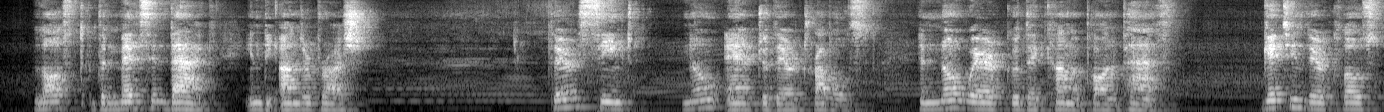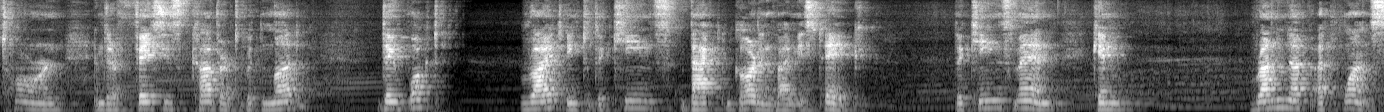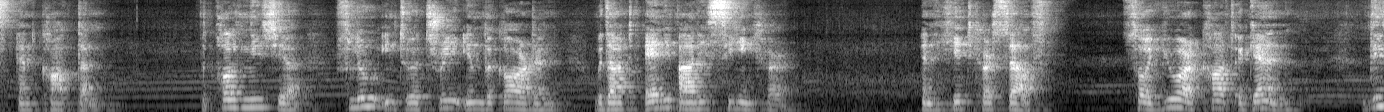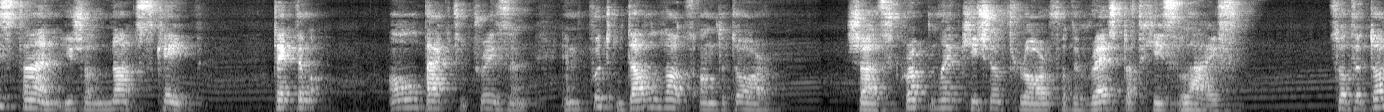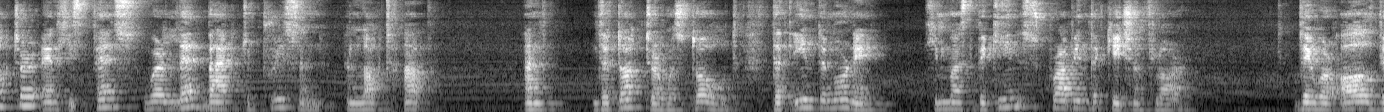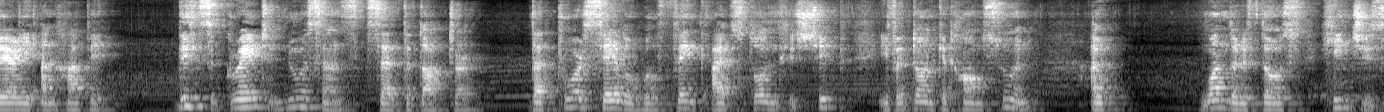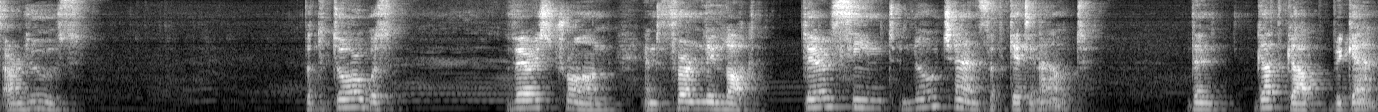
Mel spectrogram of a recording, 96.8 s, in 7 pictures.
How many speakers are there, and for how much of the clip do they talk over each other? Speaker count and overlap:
1, no overlap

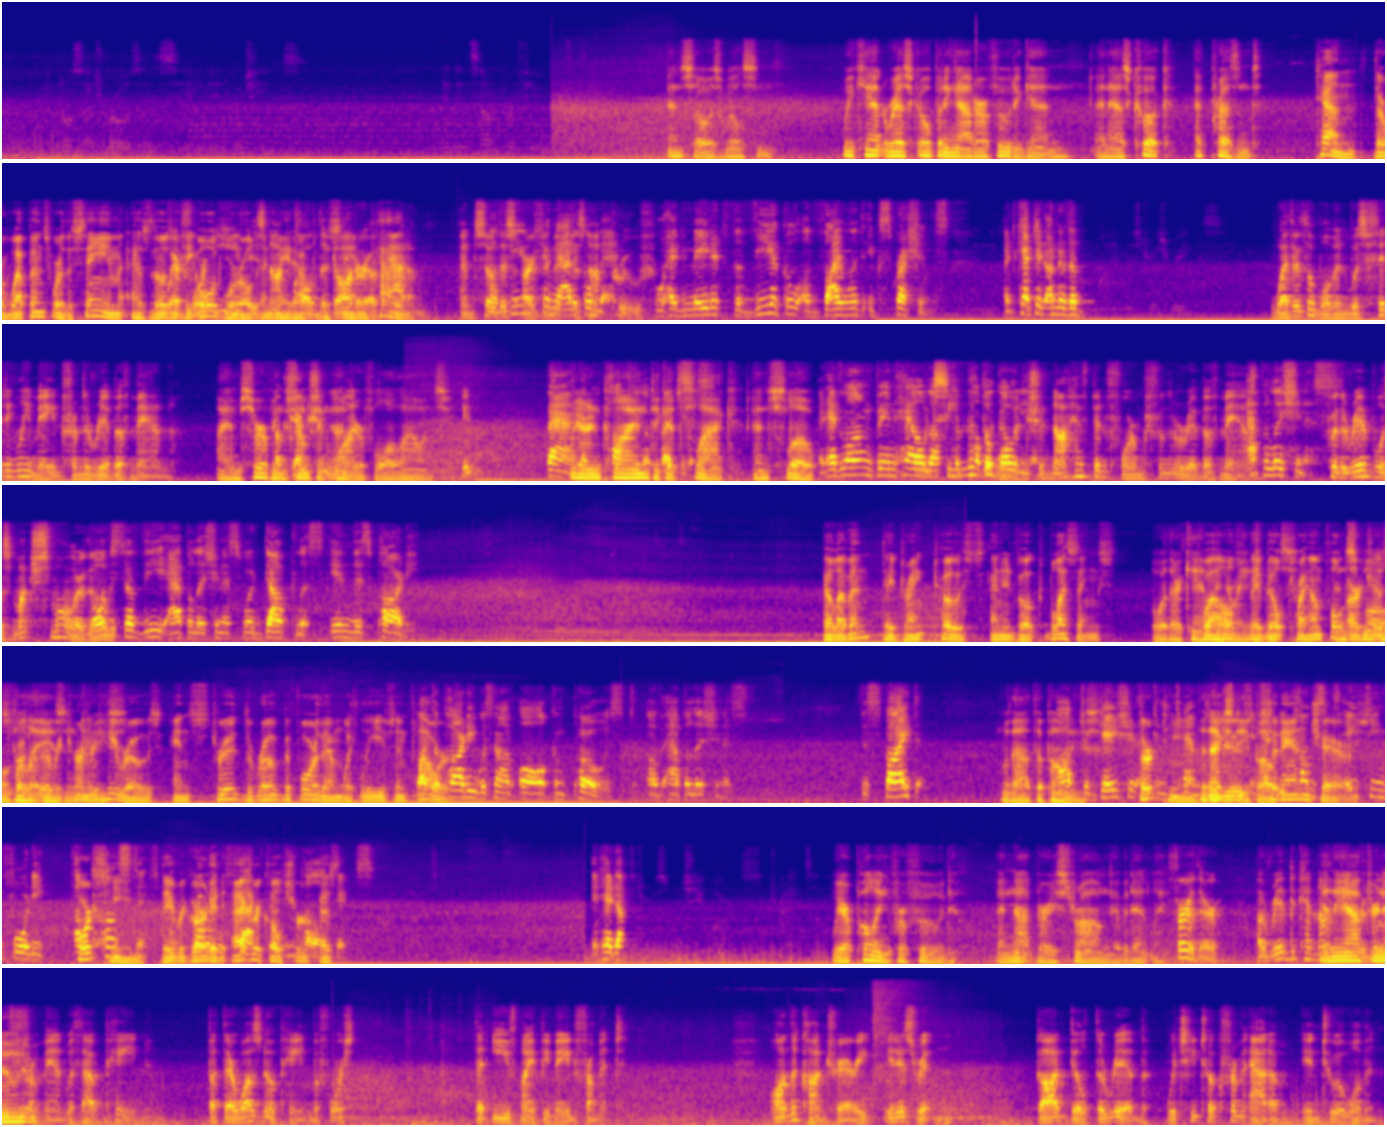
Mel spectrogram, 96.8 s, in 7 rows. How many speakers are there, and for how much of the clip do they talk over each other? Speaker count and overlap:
5, about 38%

